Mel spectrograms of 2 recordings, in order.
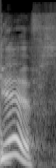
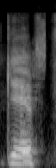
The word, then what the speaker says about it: GIF: So now replace the T with an S and tell me how you say that.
